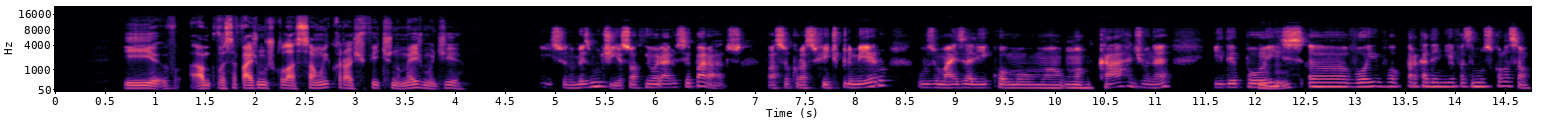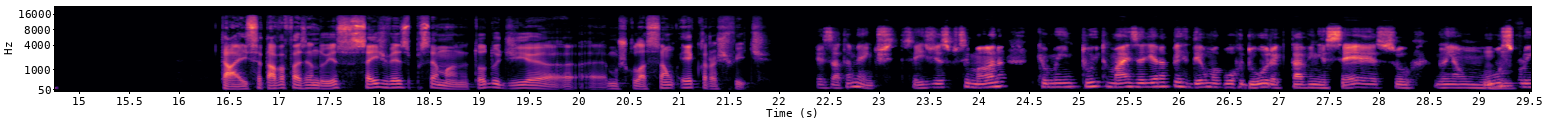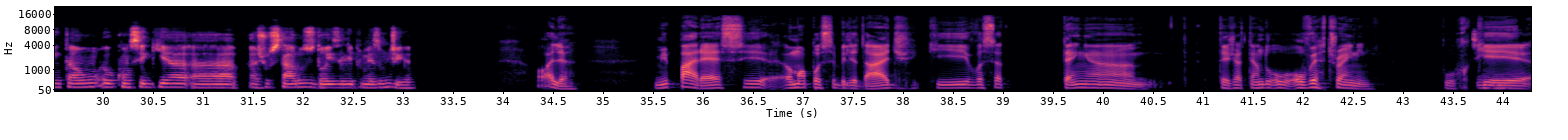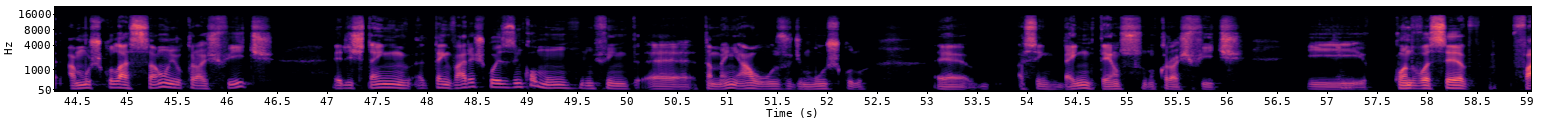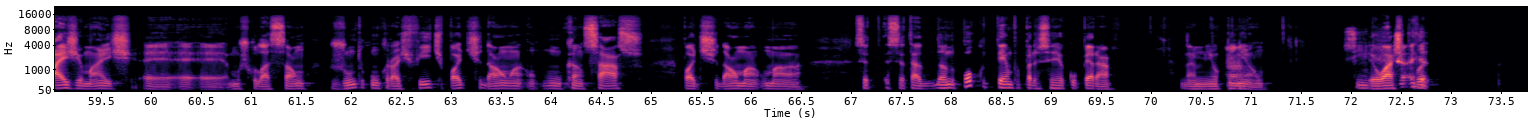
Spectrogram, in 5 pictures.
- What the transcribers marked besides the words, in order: tapping; in English: "overtraining"
- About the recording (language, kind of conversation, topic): Portuguese, advice, Como posso manter a rotina de treinos e não desistir depois de poucas semanas?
